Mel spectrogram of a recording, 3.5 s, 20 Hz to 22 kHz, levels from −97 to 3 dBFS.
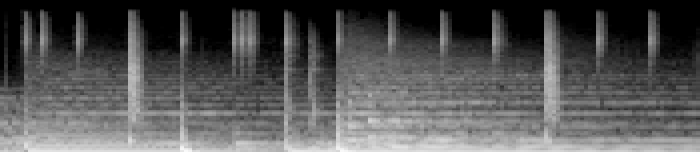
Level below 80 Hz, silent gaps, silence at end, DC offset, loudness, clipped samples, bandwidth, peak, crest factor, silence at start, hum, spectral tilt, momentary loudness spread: -14 dBFS; none; 0 s; under 0.1%; -14 LUFS; under 0.1%; 12.5 kHz; 0 dBFS; 12 dB; 0 s; none; -6.5 dB/octave; 11 LU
